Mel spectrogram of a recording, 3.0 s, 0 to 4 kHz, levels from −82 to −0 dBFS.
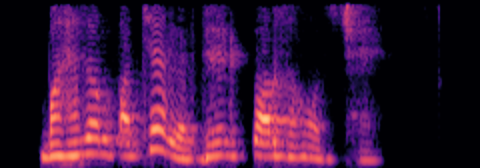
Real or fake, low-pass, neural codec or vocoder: fake; 3.6 kHz; codec, 16 kHz, 0.5 kbps, X-Codec, HuBERT features, trained on balanced general audio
